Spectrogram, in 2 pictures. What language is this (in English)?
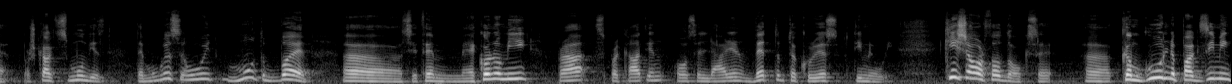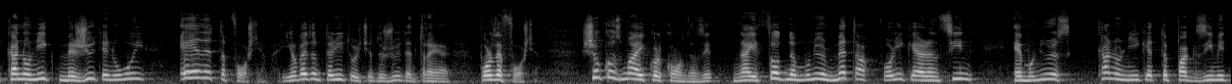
Romanian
